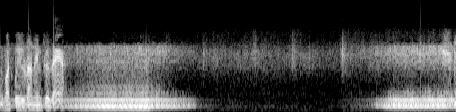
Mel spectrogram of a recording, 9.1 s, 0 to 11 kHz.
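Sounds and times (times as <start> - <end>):
car engine revving as the car drives fast: 0.0 - 4.1, 7.2 - 9.1
speech: 0.1 - 1.5.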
